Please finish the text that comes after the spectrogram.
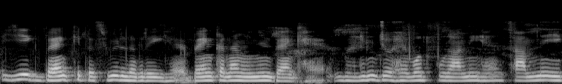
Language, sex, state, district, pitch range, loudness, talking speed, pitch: Hindi, female, Uttar Pradesh, Hamirpur, 175-190 Hz, -18 LUFS, 245 wpm, 185 Hz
